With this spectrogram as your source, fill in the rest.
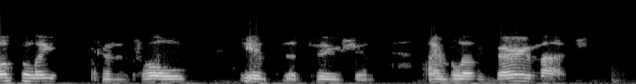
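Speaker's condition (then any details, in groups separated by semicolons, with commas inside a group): ALS; voice off but clear and understandable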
